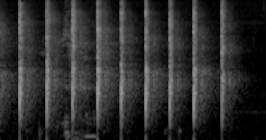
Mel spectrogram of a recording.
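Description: A single person claps about ten times in a steady, fairly quick rhythm, each clap a sharp, crisp slap of the hands at an even loudness, with a faint murmur briefly underneath.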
